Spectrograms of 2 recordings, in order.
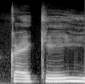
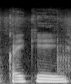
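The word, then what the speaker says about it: Kaikeyi: सुरेश, इसी प्रकार देखिए कैकेयी, इसको पढ़ेंगे कै, का के आई के ए आई, कै का के ए के ई, के ई वाई आई, बड़ी से आई ना या डबल ई, ठीक। तो कैकेयी, इसको कैकेयी, ठीक।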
